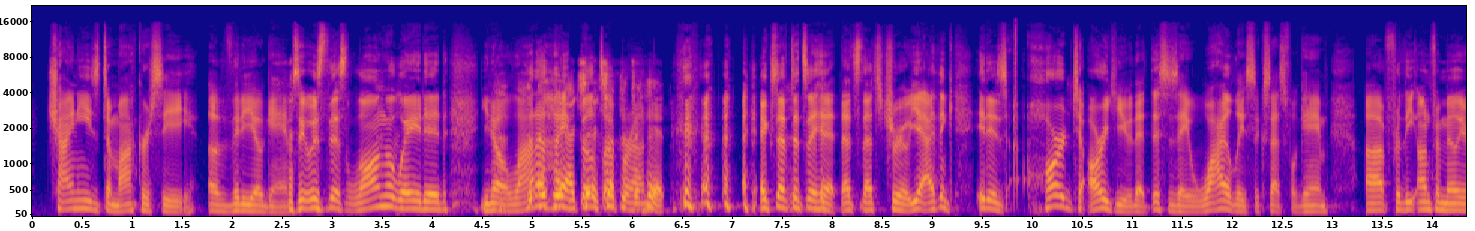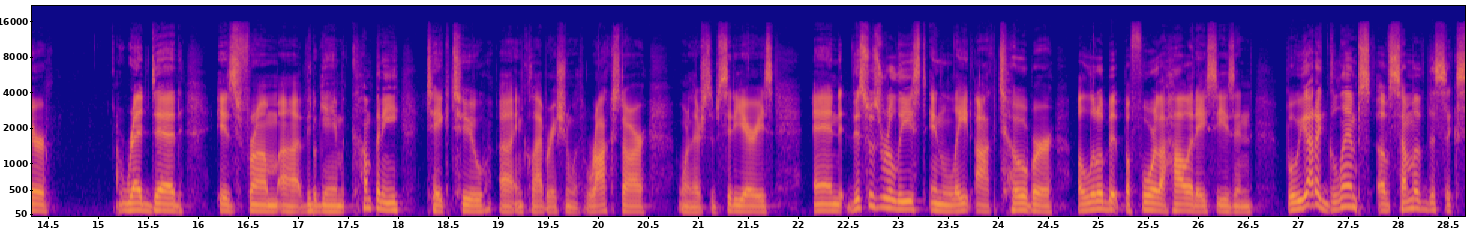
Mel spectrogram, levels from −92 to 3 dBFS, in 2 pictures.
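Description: At 9.80 to 9.84 s, between "it is" and "hard to argue that", a wireless microphone noise hit: the FM radio link briefly fades through multipath cancellation, so receiver hiss surges into a short static swish, visible as a brief broadband smear across the spectrogram.

At 17.14 s, between "is from uh" and "game company", and again at 27.89 s, damaged data in the compressed stream makes the decoder misread frames and resynchronise, giving a blip. Each appears as a narrow vertical spectral glitch with a discontinuity in the waveform.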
